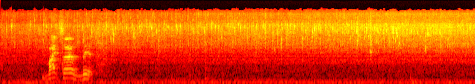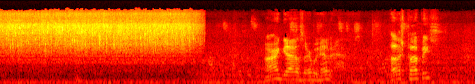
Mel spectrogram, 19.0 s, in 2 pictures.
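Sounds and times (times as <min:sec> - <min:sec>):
fish frying in hot oil: 0:00.0 - 0:13.6.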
